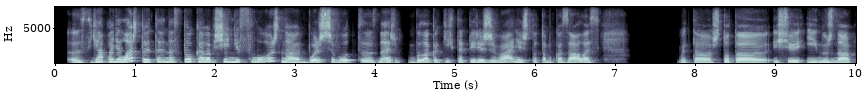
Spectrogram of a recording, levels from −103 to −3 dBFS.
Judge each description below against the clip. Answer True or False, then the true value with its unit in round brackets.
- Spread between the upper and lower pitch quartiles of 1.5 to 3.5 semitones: False (4.3 semitones)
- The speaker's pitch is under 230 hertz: False (235 Hz)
